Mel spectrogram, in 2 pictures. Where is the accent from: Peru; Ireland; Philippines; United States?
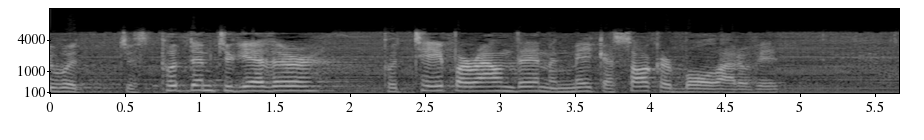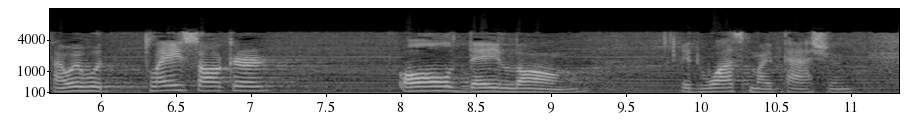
Peru; Cusco; first language Spanish; English is a second language; moved away; I was born in Peru, in a little town called Cusco up in the mountains, about 10,000 feet above sea level.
